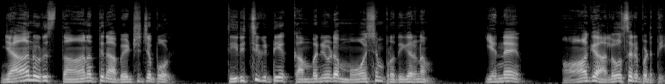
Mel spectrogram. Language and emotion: Malayalam, angry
